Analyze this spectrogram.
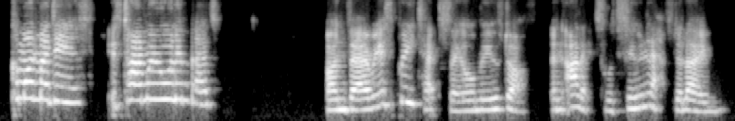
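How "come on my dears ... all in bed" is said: quavering, trembling, very high calling voice. Narrator reading the canary calling to its children, trembling voice. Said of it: "called out in a trembling voice".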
